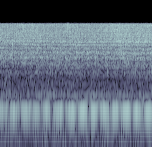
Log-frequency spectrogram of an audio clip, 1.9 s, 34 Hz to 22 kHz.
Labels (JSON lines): {"label": "anthrophony, boat engine", "recorder": "SoundTrap 500"}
